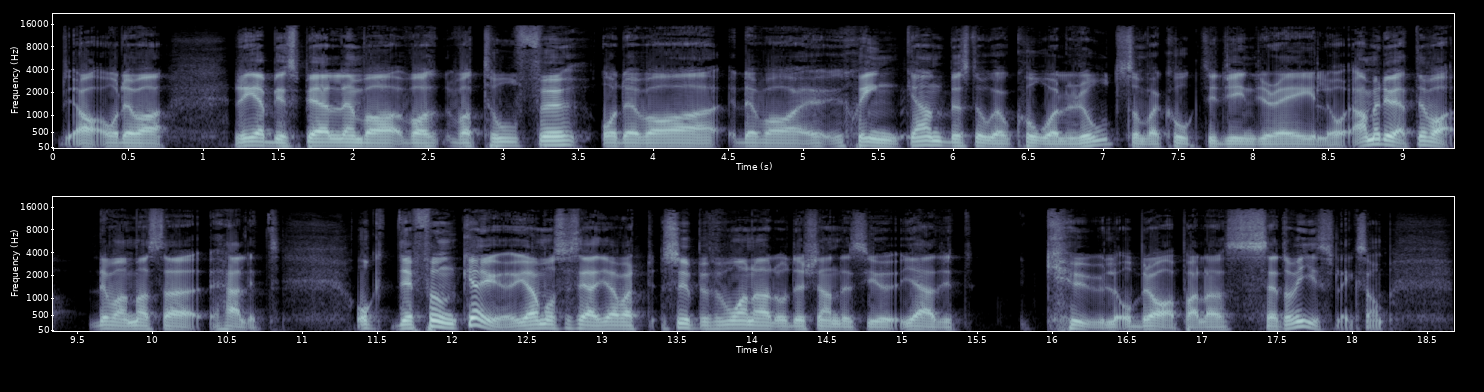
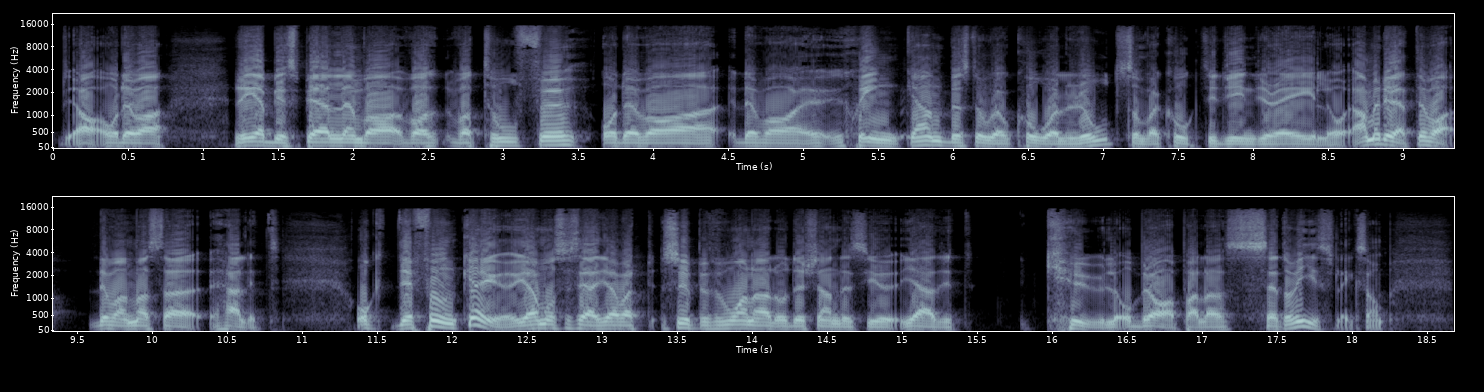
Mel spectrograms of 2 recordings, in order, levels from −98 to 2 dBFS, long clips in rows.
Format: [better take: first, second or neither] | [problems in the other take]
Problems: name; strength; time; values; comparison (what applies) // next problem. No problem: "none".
first | distortion; slight; 6% of the sound clipped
